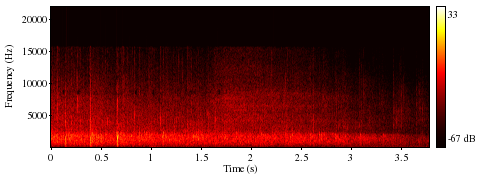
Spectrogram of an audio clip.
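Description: Church congregation applauding together during a Sunday worship service, a broad steady wash of clapping that starts strong with a few sharp claps and slowly fades over several seconds.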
